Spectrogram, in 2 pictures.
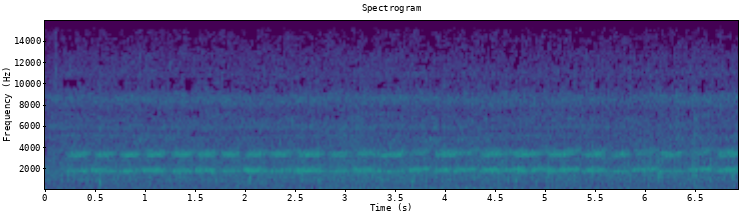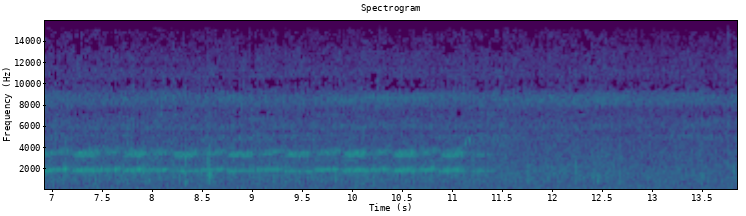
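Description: A small calling animal's trill: a rapid string of short, high chirps, about four a second, that stops about eleven seconds in.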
